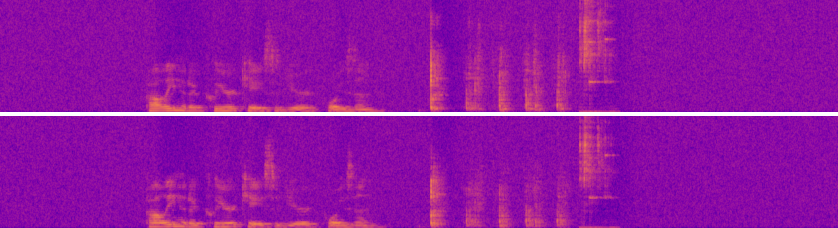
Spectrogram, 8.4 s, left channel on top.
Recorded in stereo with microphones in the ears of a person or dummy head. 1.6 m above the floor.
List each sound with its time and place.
1.5 s a woman speaking: 5° right (ahead or behind), 1.9 m
4.3 s running footsteps: 50° left (ahead or behind), 3 m; by 5.7 s 35° left (ahead or behind), 2.5 m
5.8 s a dropped coin: 20° left (ahead or behind), 1.4 m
